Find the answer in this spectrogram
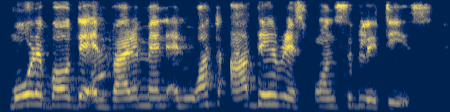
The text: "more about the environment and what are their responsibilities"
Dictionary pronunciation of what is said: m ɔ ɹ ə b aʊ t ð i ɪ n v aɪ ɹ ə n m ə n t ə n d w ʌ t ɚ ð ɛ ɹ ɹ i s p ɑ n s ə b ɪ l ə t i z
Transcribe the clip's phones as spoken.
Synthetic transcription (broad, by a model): m ɔ ɹ ə b aʊ t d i ɪ n v aɪ ɹ ə n m ə n t ə n d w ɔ t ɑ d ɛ ɹ ɹ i s p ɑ n s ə b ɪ l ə t i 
